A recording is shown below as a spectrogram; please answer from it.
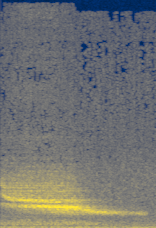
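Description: A man's long, slow audible breath out, a breathy hiss that sinks in pitch and fades over about two seconds.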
